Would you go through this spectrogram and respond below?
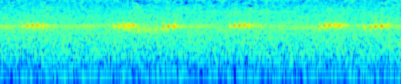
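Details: Green tree frogs trading short, pulsed high calls, several notes overlapping at uneven spacing, over a soft continuous hiss.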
